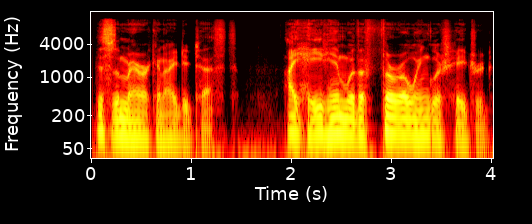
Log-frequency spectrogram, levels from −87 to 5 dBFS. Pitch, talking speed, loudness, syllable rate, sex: 85 Hz, 210 wpm, -19 LUFS, 6.0 syllables/s, male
